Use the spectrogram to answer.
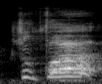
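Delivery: loud high shout of the name; yelling a name. Retold or imitated. Friend pounding on the door, shouting. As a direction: bellow it through the door.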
